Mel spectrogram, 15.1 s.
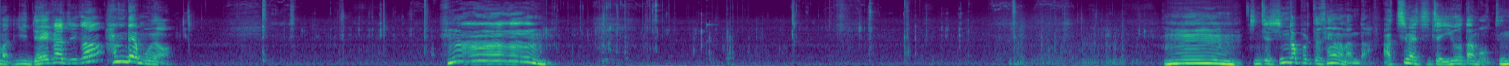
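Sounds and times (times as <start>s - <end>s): man chewing toast: 1.7s - 11.6s.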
